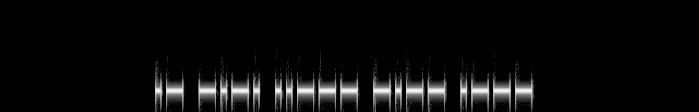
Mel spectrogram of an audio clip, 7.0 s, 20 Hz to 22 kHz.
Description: Morse code, heard as a keyed tone, about 22 wpm, 700 Hz. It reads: AC2YJ
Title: USA Call Signs - 5 Characters - Repeated 2x - 22wpm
